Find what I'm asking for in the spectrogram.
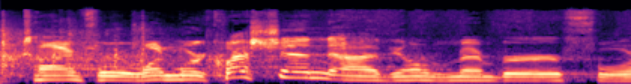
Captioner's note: some Applause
